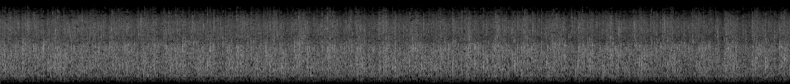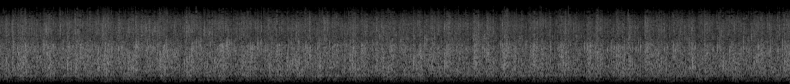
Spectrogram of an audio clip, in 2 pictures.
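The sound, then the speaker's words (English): Sustained audience applause given as a tribute to people in Israel, a dense steady wash of clapping that holds at an even, loud level for about sixteen seconds without pausing or fading. “So tonight, I ask the audience, join me in a special moment of tribute and applause to those brave souls in Israel who are fighting for their lives and fighting for freedom for all of us.”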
